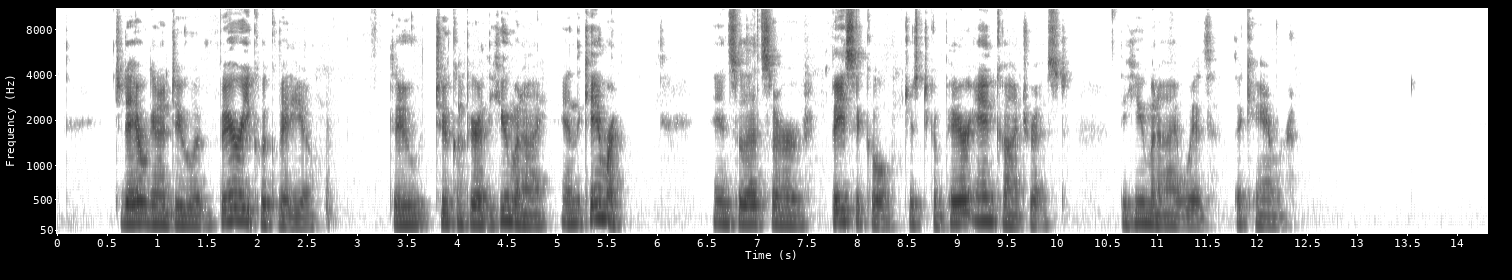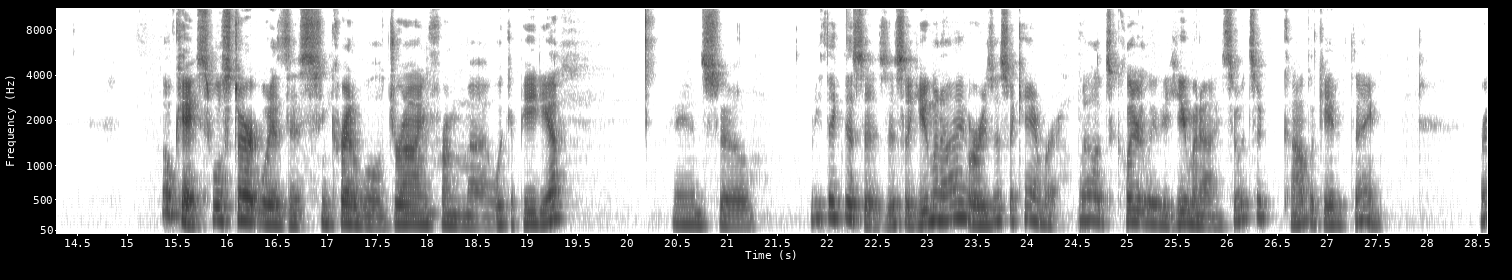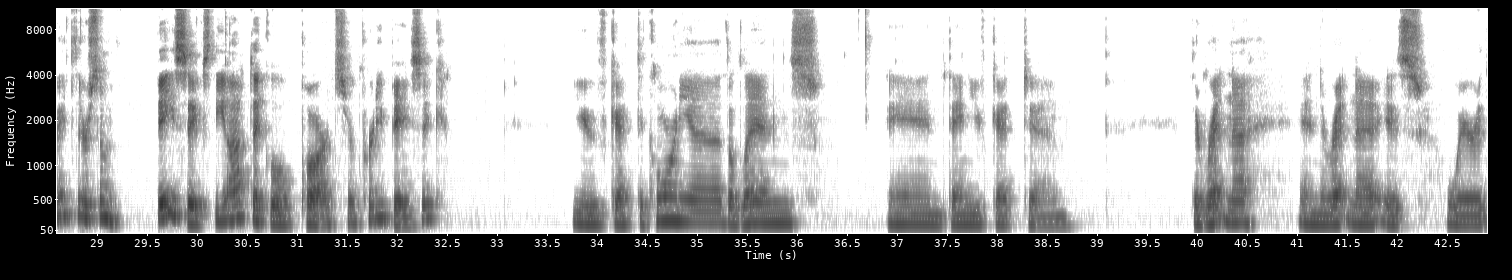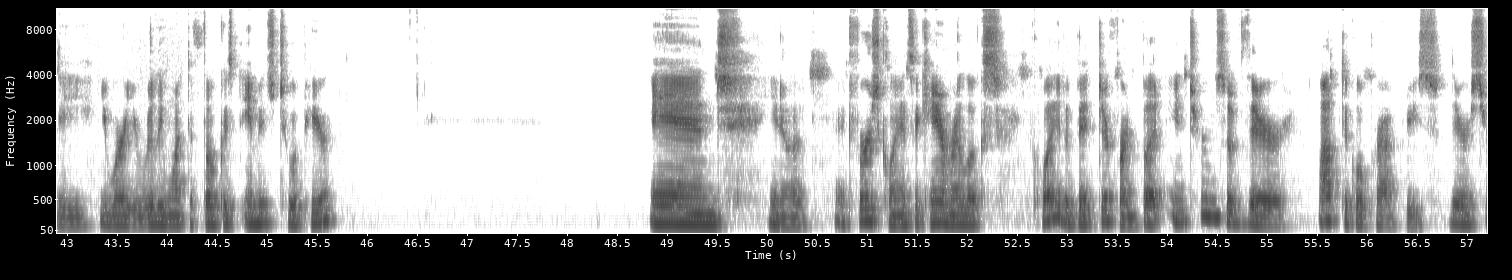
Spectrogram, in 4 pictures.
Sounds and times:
Speech: 0.6s - 2.8s, 3.4s - 5.7s, 6.6s - 12.5s, 15.4s - 19.4s, 20.2s - 27.6s, 28.5s - 32.6s, 33.8s - 38.8s, 40.0s - 45.8s, 48.8s - 57.2s.

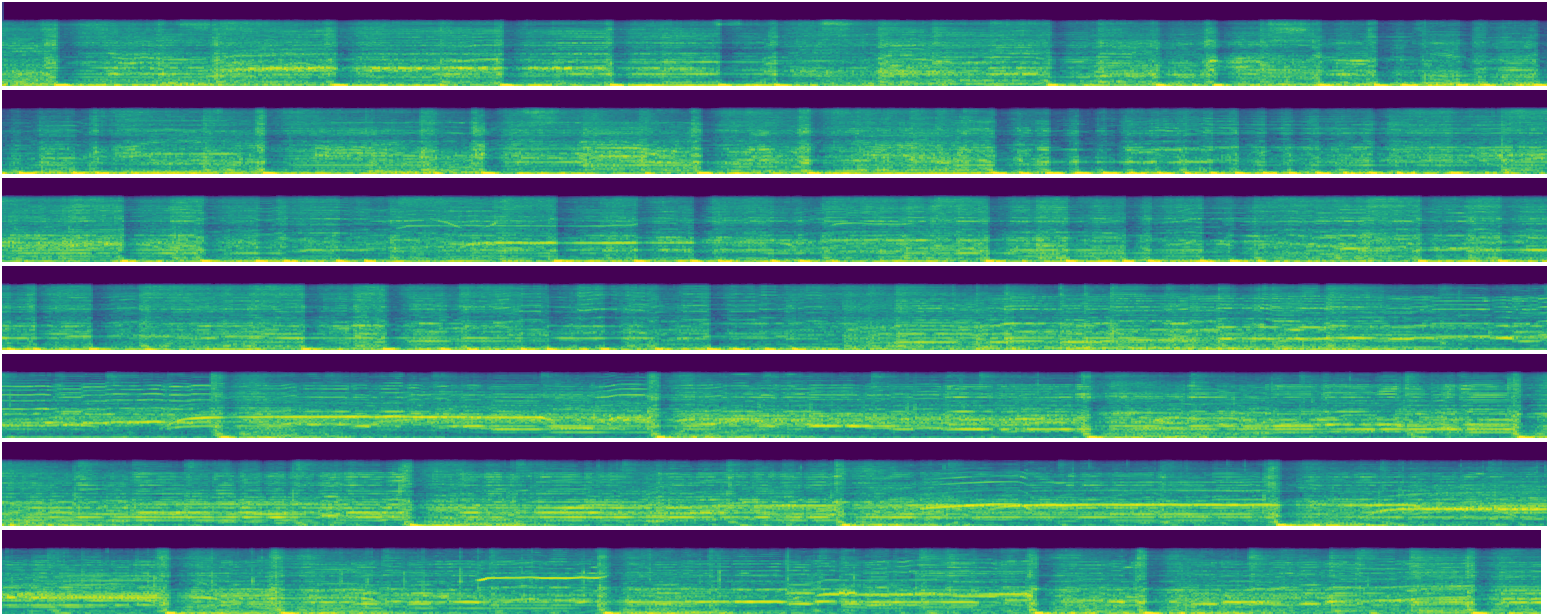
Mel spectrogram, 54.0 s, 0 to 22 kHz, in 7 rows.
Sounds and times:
Violin, fiddle: 0.0s - 54.0s.

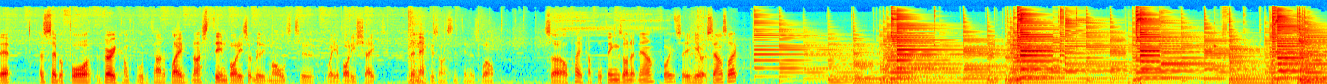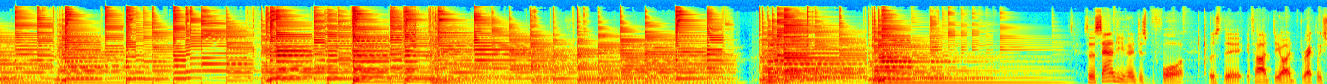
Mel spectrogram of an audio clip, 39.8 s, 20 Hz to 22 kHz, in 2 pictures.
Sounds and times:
Speech: 0.0s - 7.5s, 8.2s - 11.1s, 36.2s - 39.8s
Acoustic guitar: 10.4s - 36.2s.

